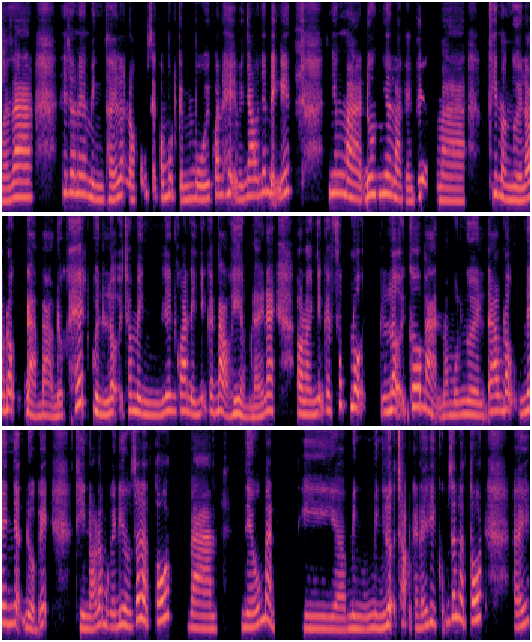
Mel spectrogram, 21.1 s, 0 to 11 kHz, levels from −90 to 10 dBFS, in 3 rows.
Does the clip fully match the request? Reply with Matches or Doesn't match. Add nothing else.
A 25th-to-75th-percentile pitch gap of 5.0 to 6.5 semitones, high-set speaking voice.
Matches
